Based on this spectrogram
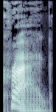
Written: crag

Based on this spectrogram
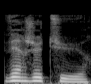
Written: vergetures

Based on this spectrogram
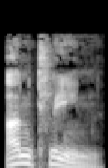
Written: unclean

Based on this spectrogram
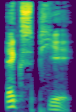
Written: expier

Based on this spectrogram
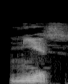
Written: mies

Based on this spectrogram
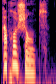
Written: approchant

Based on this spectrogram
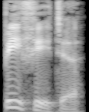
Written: Beefeater

